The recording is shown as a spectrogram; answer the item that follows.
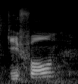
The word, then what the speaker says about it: Giffon: thing is that actually the pronunciation of key phone is kind of similar to a cap fund which is which means split view in Cantonese yeah so actually there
